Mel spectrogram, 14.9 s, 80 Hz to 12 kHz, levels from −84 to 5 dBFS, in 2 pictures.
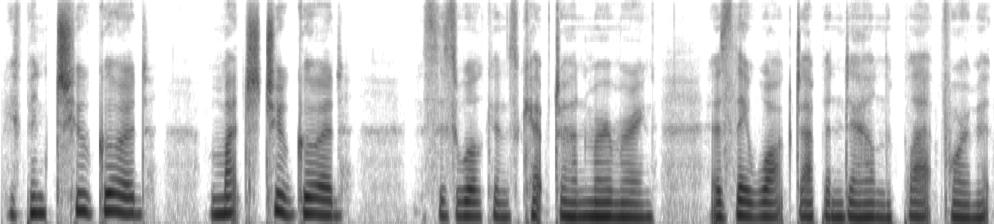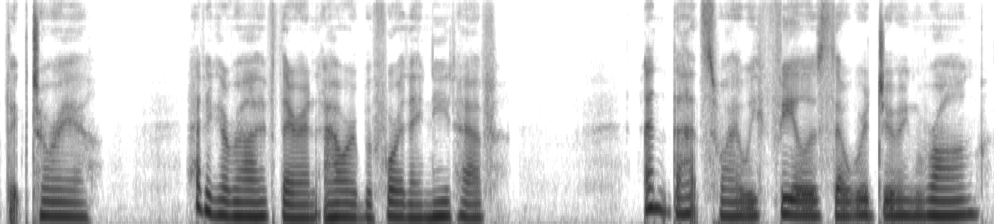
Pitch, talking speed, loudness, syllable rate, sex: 175 Hz, 160 wpm, -18 LUFS, 4.8 syllables/s, female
